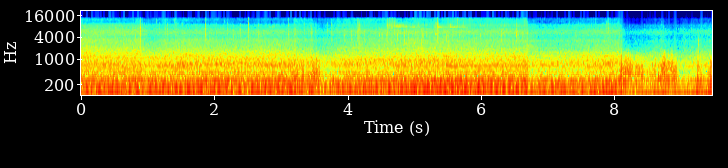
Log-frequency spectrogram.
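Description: An engine idling steadily, a constant low hum. Part of the hum drops away about eight seconds in.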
